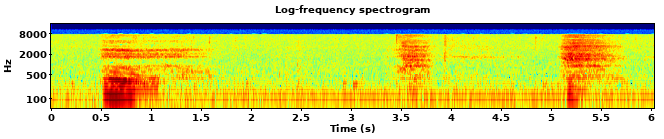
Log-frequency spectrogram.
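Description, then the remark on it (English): Heavy breathing into someone's ear and onto their neck: three loud, rough exhalations spaced a couple of seconds apart, the first with a slight voiced groan, over a low steady hum. “My breath hot on your neck.”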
